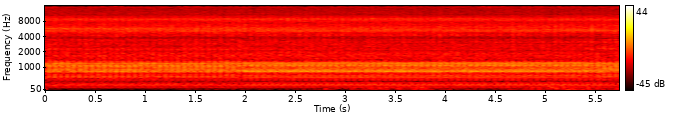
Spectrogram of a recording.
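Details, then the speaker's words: 1999 Subaru Legacy BH5 EJ201 boxer, cold start at −2 °C: dull regular knock about two a second under steady whir, piston slap; driven a year with it. "когда смотрите двигатель холодный должен быть абсолютно холодный только на холодную вы услышите штук поршня цилиндра"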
